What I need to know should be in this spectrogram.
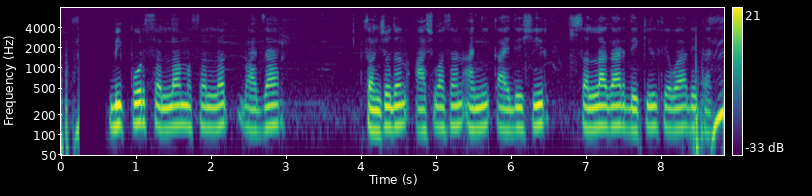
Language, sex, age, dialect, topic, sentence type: Marathi, male, 18-24, Varhadi, banking, statement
